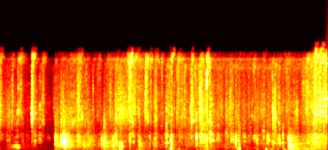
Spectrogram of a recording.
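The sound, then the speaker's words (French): A dog rummages through hay searching for its hidden toy, a continuous dry crackling rustle broken by sharp snaps and thumps, starting suddenly after a brief murmur of a voice. “Alors là, le chien cherche.”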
